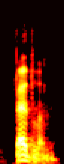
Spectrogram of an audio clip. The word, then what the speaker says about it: Bethlehem: Apparently, a common way of pronouncing Bethlehem at the time was Bedlam, and the priory turned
